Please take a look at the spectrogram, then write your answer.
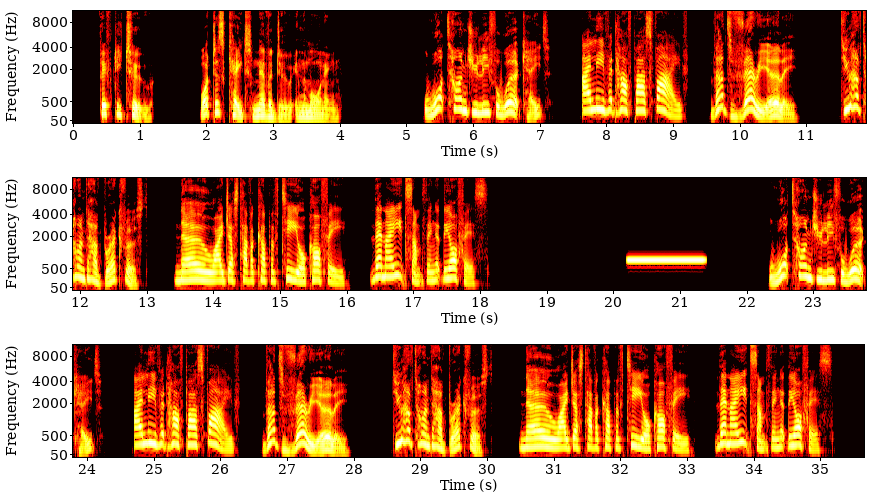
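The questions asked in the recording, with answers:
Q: What does Kate never do in the morning?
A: Have breakfast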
